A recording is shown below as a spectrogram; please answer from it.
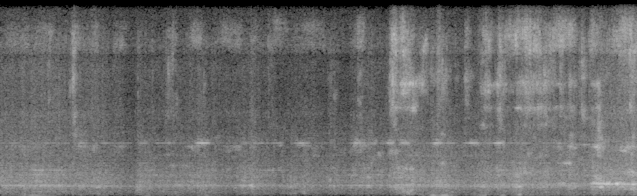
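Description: A Lionel Santa Fe model train runs on a tabletop layout, with a continuous low rumble and clatter of wheels on track at moderate distance and a faint squeal near the end.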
